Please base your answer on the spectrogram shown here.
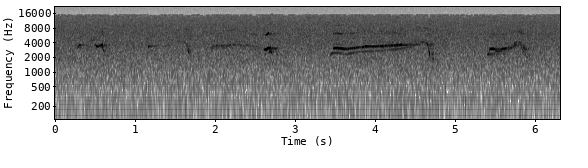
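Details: Captive bald eagle, a non-releasable female fostering a young eaglet from Powell River: faint high whistles, one long clear note held then falling sharply, with scattered shorter chirps and steady background noise.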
